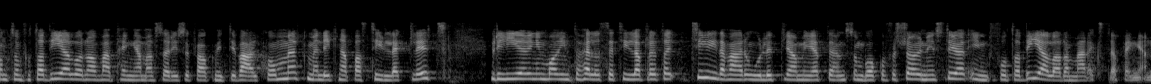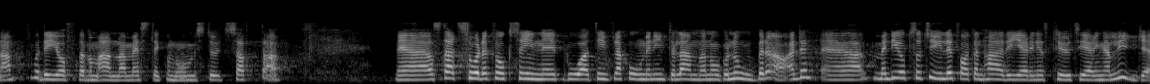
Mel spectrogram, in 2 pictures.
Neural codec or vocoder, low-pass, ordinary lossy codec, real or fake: codec, 24 kHz, 0.9 kbps, WavTokenizer, medium speech release version 1; 7.2 kHz; none; fake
